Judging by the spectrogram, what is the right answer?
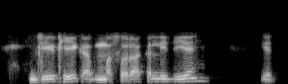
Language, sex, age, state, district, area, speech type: Urdu, male, 18-30, Uttar Pradesh, Saharanpur, urban, conversation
